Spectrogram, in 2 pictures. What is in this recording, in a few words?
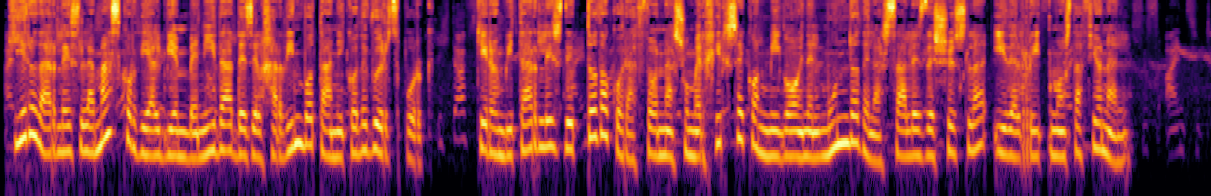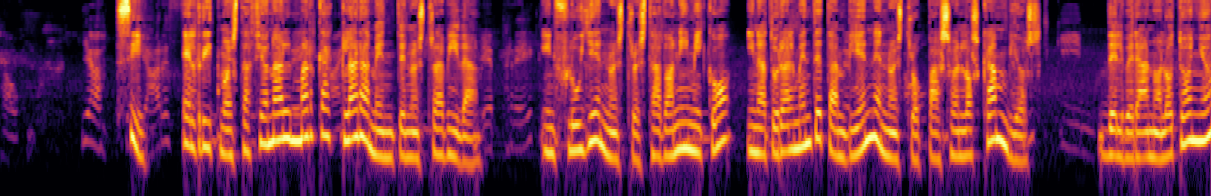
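Spanish, Kommentar Freundlich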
